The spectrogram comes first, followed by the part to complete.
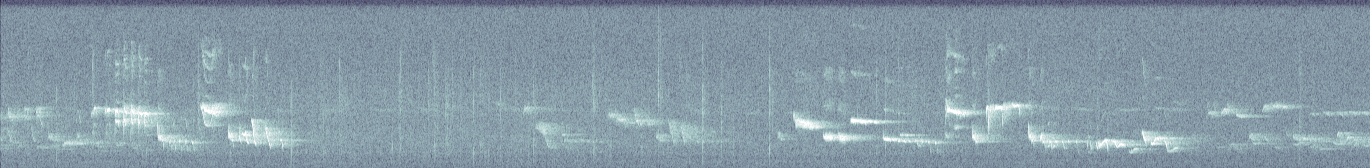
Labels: does a car drive by?
no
